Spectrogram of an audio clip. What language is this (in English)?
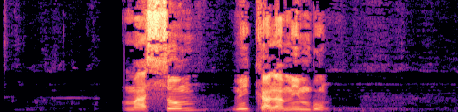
Bakoko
